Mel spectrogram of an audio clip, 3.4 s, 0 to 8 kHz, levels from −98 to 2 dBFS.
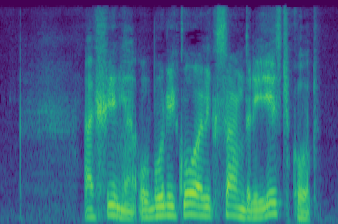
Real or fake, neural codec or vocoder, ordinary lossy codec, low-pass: fake; codec, 32 kHz, 1.9 kbps, SNAC; MP3, 48 kbps; 7.2 kHz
